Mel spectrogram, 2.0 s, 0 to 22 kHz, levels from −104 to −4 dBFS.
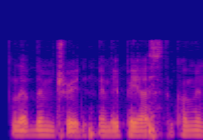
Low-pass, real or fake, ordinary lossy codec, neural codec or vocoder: none; fake; none; codec, 16 kHz, 4.8 kbps, FACodec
